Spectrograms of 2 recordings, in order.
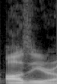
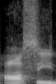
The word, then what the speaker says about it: Aussie: He says Aussie. – Yeah, with an S. – With the S. – Rather than Aussie. – That's not how it's said, yeah. Yeah. Aussie. Aussie is how an American says it.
